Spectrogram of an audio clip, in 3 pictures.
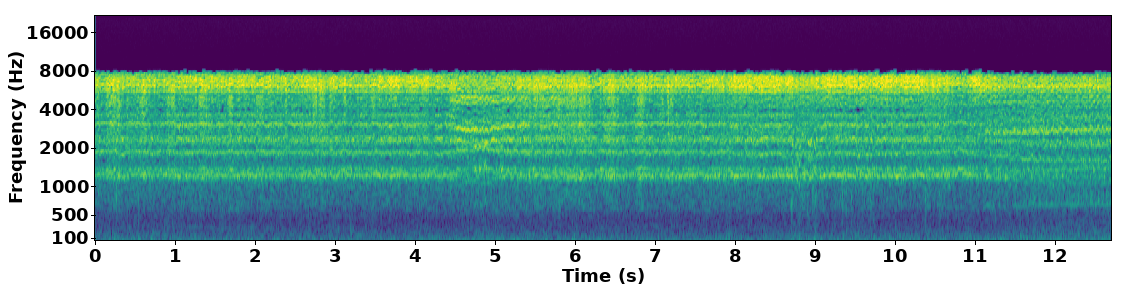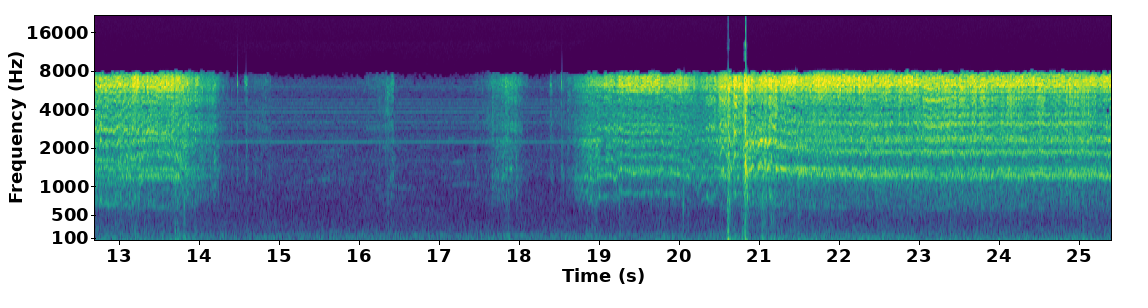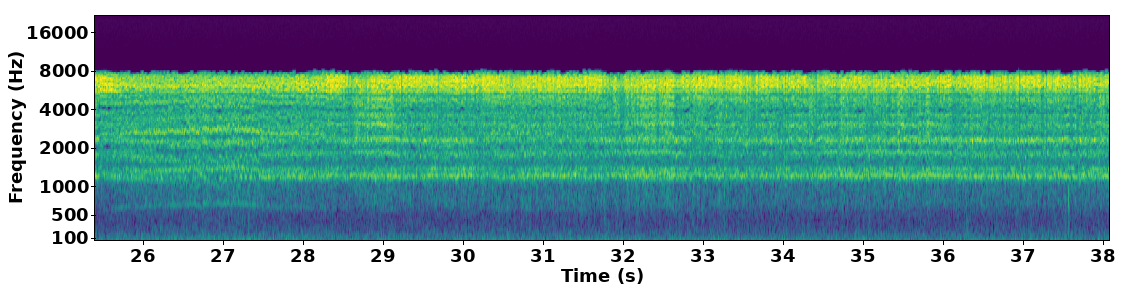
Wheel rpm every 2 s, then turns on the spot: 160, 160, 160, 160, 160, 160, 130, 0, 10, 80, 170, 160, 160, 160, 160, 160, 160, 160, 160.
none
